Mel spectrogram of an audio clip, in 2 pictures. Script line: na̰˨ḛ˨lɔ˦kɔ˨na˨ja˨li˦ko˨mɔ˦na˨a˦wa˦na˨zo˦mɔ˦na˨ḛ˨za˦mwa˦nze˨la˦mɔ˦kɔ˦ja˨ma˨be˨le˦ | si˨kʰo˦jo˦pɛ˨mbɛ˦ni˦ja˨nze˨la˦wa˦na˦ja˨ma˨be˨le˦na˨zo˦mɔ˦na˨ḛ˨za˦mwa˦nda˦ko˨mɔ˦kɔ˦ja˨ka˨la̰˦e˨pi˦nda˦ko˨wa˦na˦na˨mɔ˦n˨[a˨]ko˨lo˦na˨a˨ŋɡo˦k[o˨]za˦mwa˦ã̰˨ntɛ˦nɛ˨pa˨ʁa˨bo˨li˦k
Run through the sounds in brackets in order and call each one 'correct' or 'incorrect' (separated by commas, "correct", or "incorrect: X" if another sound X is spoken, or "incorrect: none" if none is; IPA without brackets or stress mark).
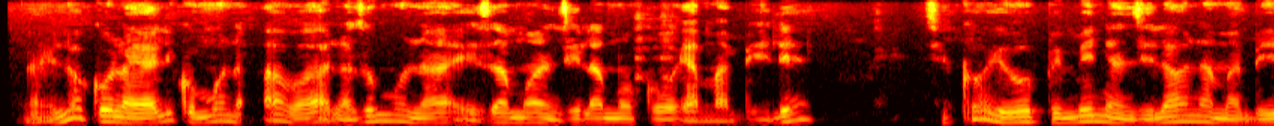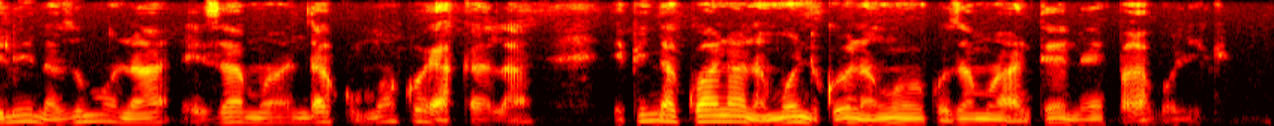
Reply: incorrect: i˨, correct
